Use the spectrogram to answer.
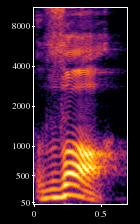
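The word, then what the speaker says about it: ظ: হরফটির নাম হলো য। হরফটির নাম কি? য। একটু মোটা করে বলতে হবে। হরফটি হলো মোটা হরফ, বারিক করে পড়া যাবে না এবং হরফটি উচ্চারণ করার সময় অবশ্যই 1 আলিফ টেনে পড়তে হবে।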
